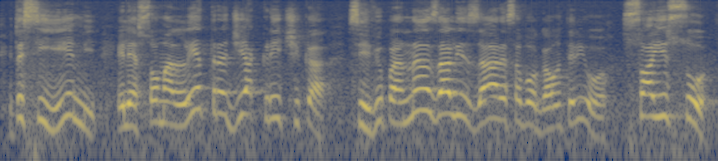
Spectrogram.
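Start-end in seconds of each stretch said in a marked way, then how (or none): none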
